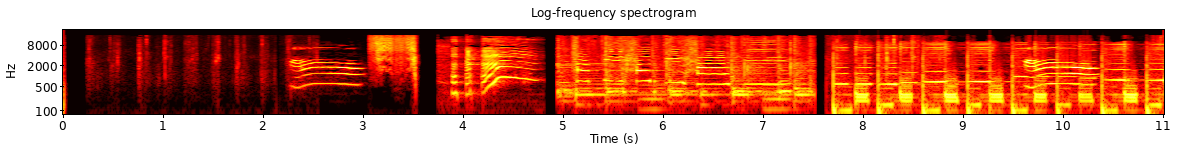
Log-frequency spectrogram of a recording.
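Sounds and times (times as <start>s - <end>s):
cat meowing: 2.3s - 3.0s, 9.6s - 10.4s.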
